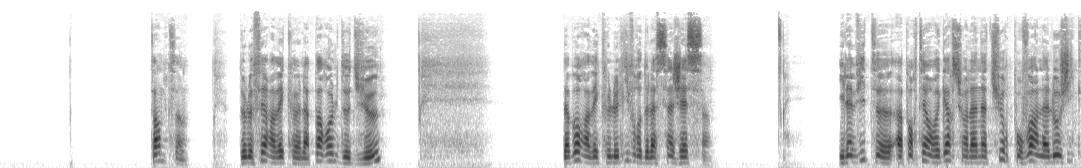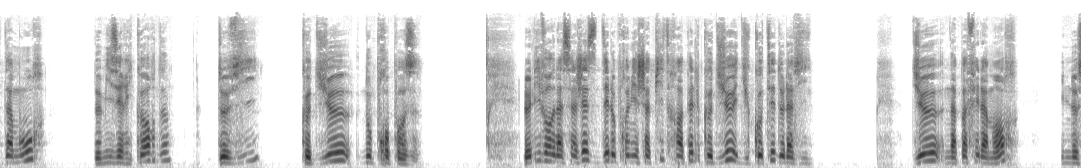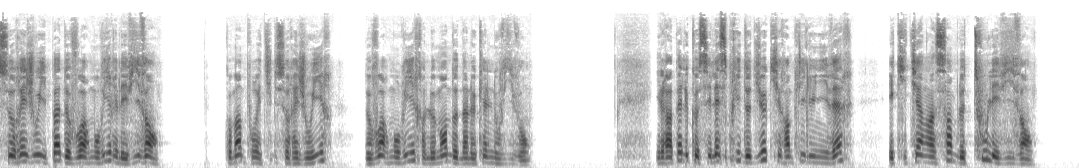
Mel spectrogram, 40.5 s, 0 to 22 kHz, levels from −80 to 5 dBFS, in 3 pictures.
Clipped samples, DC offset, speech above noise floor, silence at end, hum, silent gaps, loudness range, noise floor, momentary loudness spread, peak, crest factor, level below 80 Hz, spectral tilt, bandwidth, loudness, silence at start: under 0.1%; under 0.1%; 55 dB; 0.6 s; none; none; 5 LU; -75 dBFS; 15 LU; 0 dBFS; 22 dB; -66 dBFS; -2 dB/octave; 16 kHz; -20 LUFS; 1.9 s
